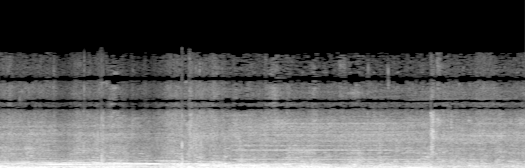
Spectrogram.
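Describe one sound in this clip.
A train's electric motor whines and drops in pitch.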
